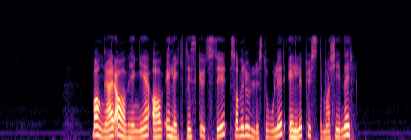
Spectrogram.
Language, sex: Norwegian, female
